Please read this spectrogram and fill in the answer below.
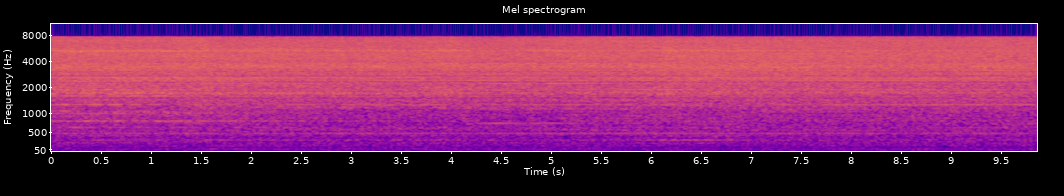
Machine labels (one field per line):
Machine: pump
